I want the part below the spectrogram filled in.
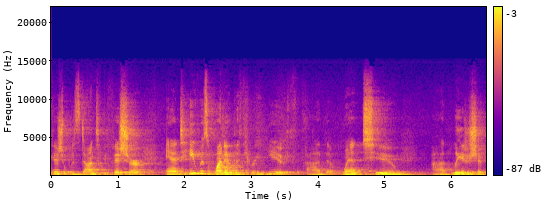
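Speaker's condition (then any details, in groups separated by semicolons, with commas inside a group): No condition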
